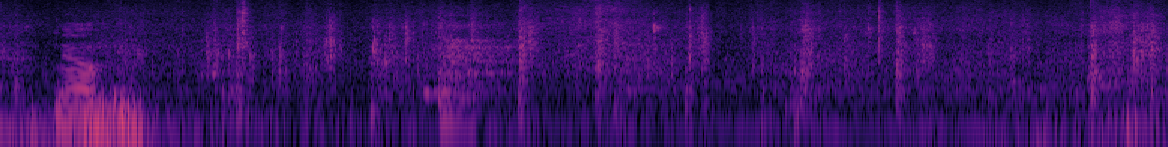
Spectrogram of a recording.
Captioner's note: sigh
